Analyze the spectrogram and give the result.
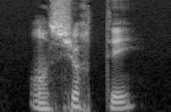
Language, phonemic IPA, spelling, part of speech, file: French, /syʁ.te/, sûreté, noun, Fr-sûreté.ogg
- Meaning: 1. safety 2. security 3. surety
